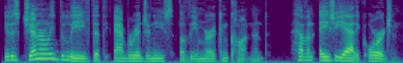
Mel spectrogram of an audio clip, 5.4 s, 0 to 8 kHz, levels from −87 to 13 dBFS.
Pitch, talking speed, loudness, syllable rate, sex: 125 Hz, 165 wpm, -18 LUFS, 6.9 syllables/s, male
